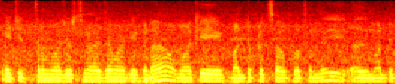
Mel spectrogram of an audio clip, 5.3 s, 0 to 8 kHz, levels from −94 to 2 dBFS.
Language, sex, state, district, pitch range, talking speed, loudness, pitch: Telugu, male, Telangana, Karimnagar, 120-125 Hz, 100 wpm, -15 LUFS, 125 Hz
